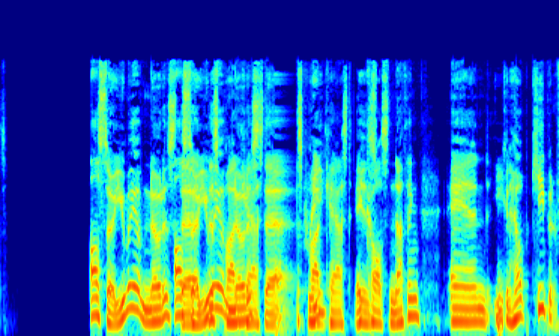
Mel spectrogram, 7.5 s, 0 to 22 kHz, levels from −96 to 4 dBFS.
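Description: Across the whole speech clip the sound has a breathy, grainy edge. The top of the spectrum sounds hollow and filled with hiss rather than real detail. This is Bluetooth LC3 compression, likely. The transform codec throws away much of the upper band and patches it with noise. The damage is plainly audible, which points to a modest rate near 48 kbps with 10 ms frames.

From 2.31 s to 5.01 s a doubled audio track sits under the speech. A second full-band copy runs about a second behind, at roughly the same loudness. It has no reverb tail or room colour. It simply starts and stops abruptly at those edges. An edit holding two copies out of step, or a second slower capture path, could produce this.

From 3.66 s to 3.97 s, about 300 ms, lost LE Audio frames break the sound. The decoder keeps replaying the last spectrum with scrambled phases. Any tonal part smears into noise, then the smear fades toward silence as the gap runs on. 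A shorter dropout of the same kind hits at 6.63 s to 6.70 s, about 70 ms.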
